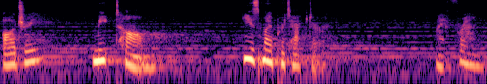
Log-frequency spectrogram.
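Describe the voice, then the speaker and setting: A woman's voice: lowish voice, animated, slow pace, darkish tone. An actress playing a guarded, level-headed woman warrior in a game cutscene, composed, wry and firm. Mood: calm, wry. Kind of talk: video game cutscene acting. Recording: long reverb, faint music behind.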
